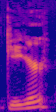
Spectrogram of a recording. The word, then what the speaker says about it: Giger: black star documentary I found out his real pronunciation was Giger yeah isn't that annoying I hate that I'm calling him gerer I don't know that's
